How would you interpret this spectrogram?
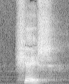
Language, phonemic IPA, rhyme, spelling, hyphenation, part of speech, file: Dutch, /ʃeːs/, -eːs, sjees, sjees, noun, Nl-sjees.ogg
- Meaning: chaise; a high, open (sometimes convertible), two-wheeled carriage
